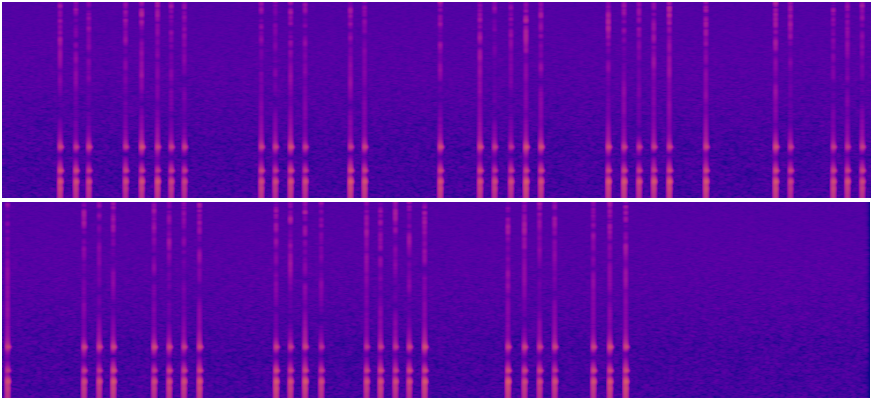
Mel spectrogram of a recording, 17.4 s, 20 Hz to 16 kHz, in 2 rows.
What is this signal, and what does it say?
Tap code, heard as taps on a table, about 7 knocks a second. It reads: PREVIOUS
